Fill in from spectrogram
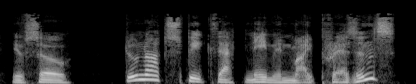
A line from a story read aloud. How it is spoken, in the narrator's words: Shimra interrupted sharply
